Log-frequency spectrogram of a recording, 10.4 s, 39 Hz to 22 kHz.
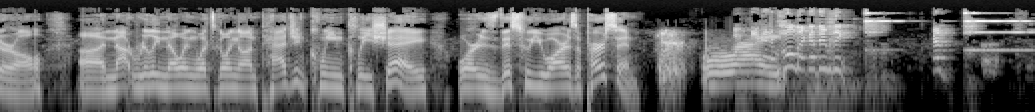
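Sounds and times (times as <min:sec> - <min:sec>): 
speech: 0:00.0 - 0:06.4, 0:07.1 - 0:08.8
small bell being struck: 0:08.6 - 0:10.3.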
